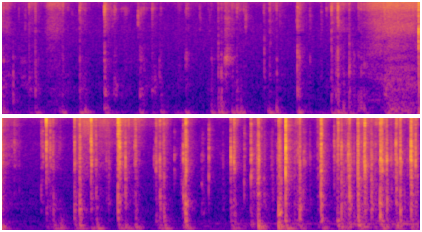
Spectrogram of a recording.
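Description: Fingers typing on a computer keyboard, first on a laptop's flat chiclet keys. The key clicks are sparse and soft at first, with a brief hiss about four seconds in, then the typing turns faster and louder in the second half.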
